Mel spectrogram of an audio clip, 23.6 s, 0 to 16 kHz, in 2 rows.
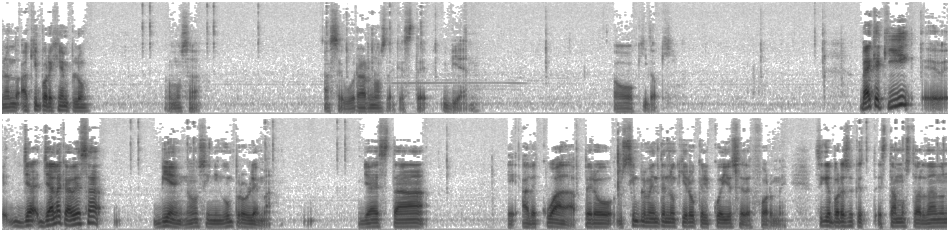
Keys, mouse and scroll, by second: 1.7 scroll up 1, 3.0 click, 3.8 click, 4.5-6.1 drag, 6.7 scroll down 2, 8.3-8.8 scroll up 2, 9.1-9.7 scroll up 4, 9.7-10.3 scroll down 2, 10.7-11.7 drag, 11.7-12.4 scroll up 4, 12.7 click, 13.4 middle click, 14.7 click, 15.4 click, 16.4 click, 17.3 click, 18.7-20.5 middle drag, 20.9 shift+click, 22.3 z.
